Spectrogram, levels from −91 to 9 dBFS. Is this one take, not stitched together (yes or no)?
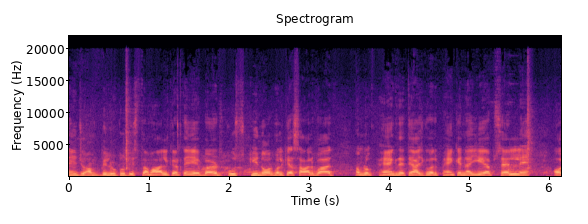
yes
